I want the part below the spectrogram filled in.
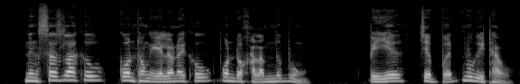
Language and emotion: Bodo, disgusted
